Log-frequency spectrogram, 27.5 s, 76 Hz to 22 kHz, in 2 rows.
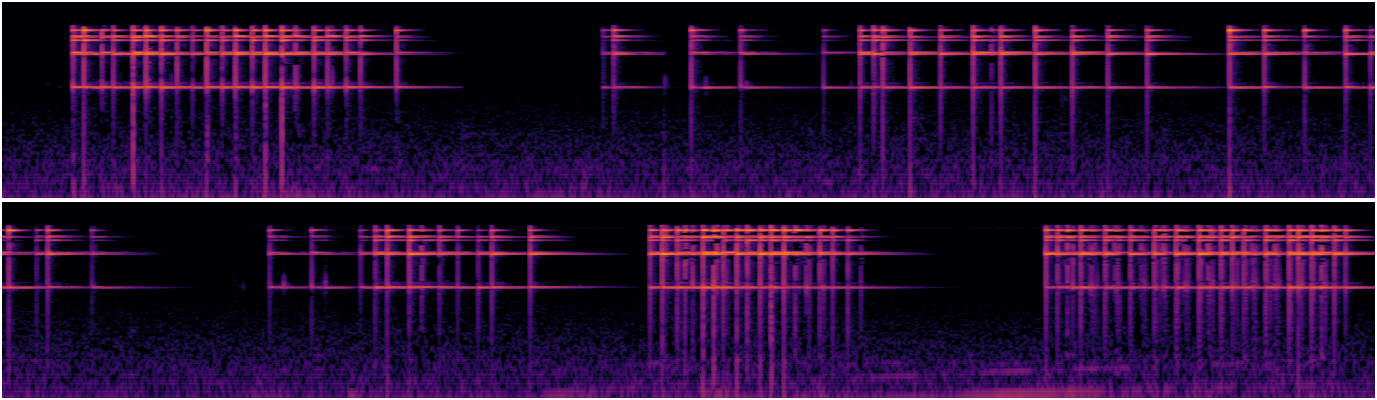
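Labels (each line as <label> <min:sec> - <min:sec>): A bell rings steadily, gradually getting quieter. 0:00.6 - 0:04.3
A bell rings repeatedly with short pauses. 0:05.9 - 0:07.8
A bell rings irregularly, alternating between faster and slower tempos. 0:08.3 - 0:15.9
A bell rings increasingly loudly. 0:16.3 - 0:19.5
A bell rings rapidly. 0:20.2 - 0:22.7
A bell rings steadily. 0:24.0 - 0:27.5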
